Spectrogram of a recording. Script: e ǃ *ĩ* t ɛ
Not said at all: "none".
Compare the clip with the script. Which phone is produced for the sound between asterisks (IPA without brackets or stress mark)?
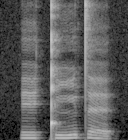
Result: ĩ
